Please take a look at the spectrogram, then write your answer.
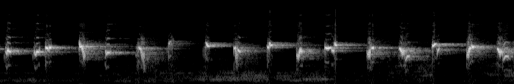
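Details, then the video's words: Sooty-headed bulbul in lively 'ropelan' song, meant for tutoring cage birds: quick, mellow whistled phrases that flick up and down, repeated two to three times a second, with a brief gap near the middle. "SUARA ROPELAN BURUNG TRUCUK GACOR||COCOK BUAT MASTERAN"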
